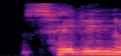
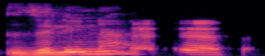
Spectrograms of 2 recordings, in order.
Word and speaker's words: Selina: সেলিনা না, জেলিনা।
